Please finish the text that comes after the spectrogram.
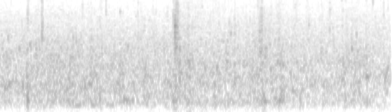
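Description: Auger Brook runs beside a woodland path, a soft steady trickle and rush of water heard at a moderate distance, faint and even with a few small splashes.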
